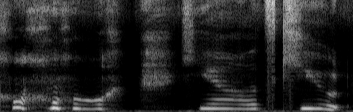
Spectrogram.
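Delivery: high, drawn-out gushing "aww" voice; mock swooning coo. Viewer reacting to childhood love scene, high mock coo.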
